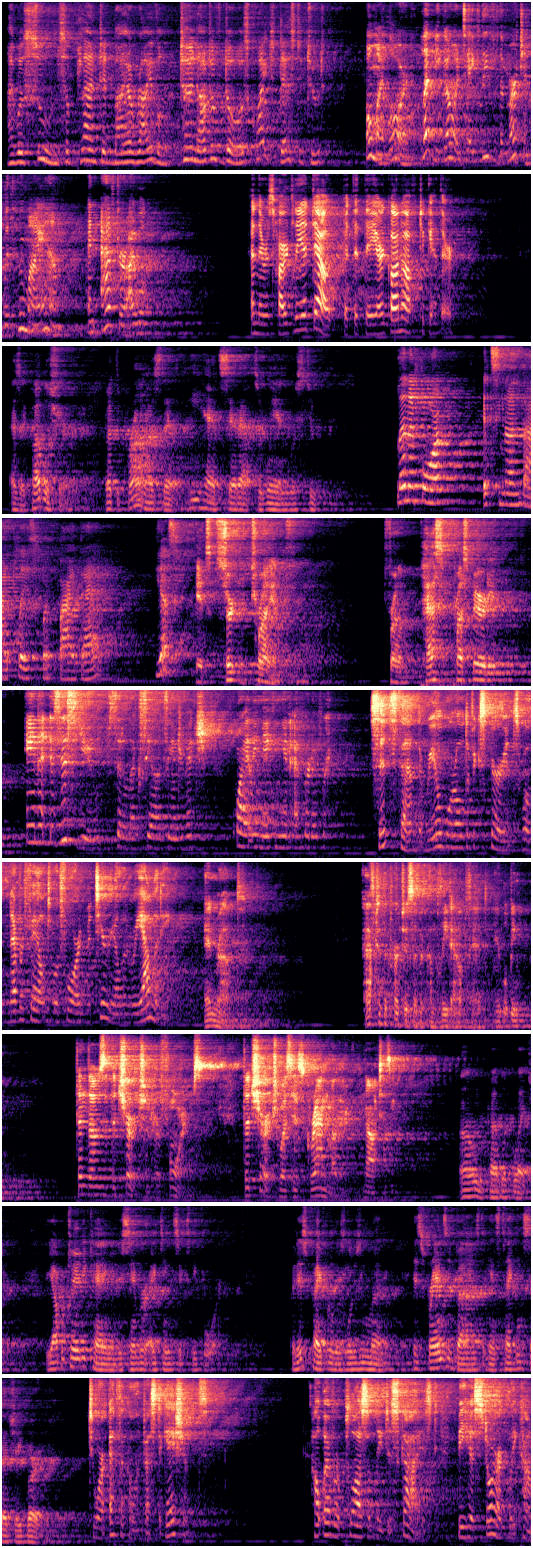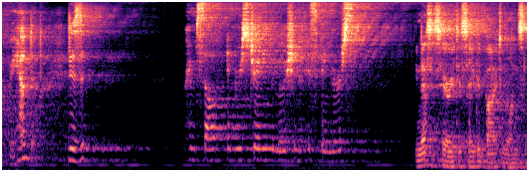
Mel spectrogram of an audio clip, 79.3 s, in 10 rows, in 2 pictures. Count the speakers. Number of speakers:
10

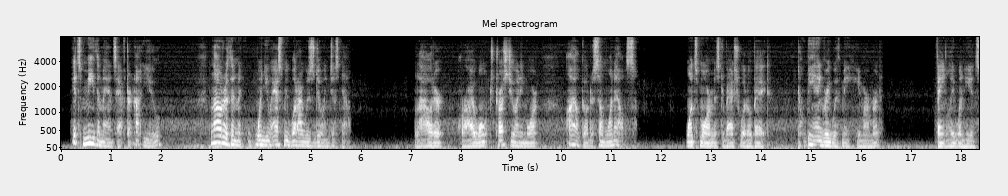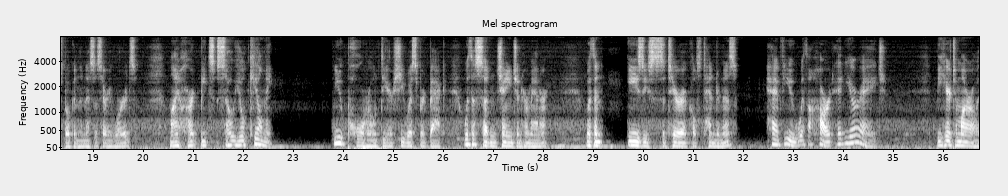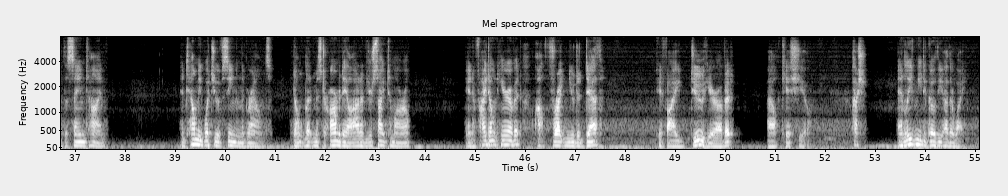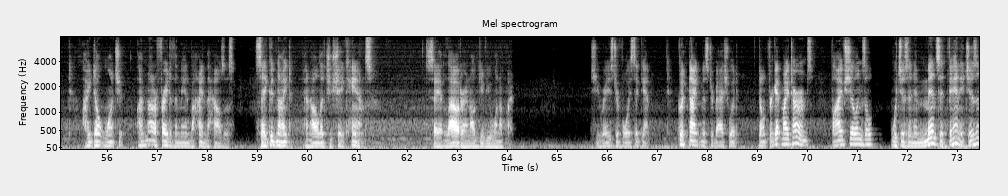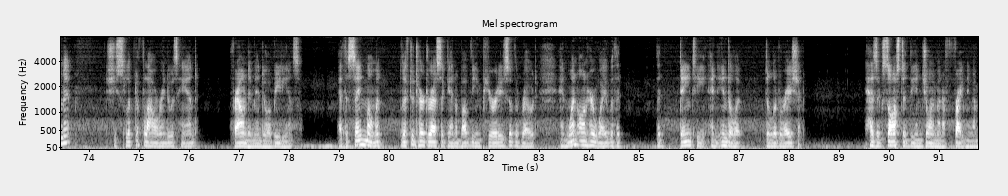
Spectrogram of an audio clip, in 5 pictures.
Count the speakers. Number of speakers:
1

